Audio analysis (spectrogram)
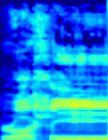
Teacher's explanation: শেষে আসার কারণে আমরা মিমটাকে সাকিন করে ফেলবো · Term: আরজি সাকিন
